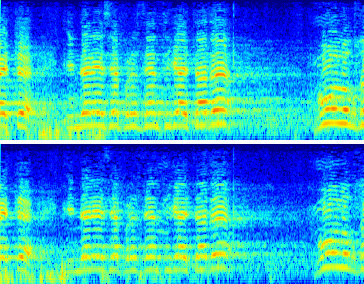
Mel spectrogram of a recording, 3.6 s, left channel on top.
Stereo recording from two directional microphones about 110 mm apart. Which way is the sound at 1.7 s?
30° left (ahead or behind).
